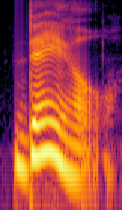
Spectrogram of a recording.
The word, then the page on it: dale: déil; デイル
